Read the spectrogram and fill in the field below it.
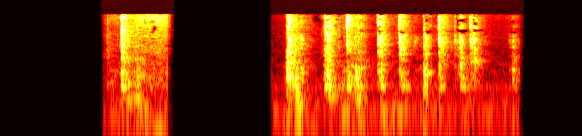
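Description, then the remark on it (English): A short burst of keyboard typing, a pause, then a longer run of rapid, uneven key clicks, with no voices. “Yeah, I was in the process of typing, but yes, this is just you three at this point.”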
